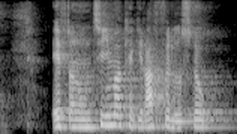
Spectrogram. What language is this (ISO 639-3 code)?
dan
